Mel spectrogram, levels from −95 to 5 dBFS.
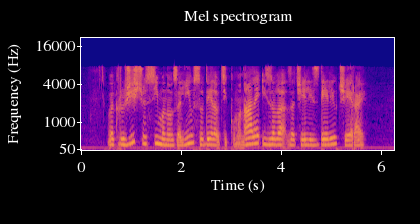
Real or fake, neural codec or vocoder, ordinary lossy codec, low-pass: real; none; AAC, 24 kbps; 19.8 kHz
